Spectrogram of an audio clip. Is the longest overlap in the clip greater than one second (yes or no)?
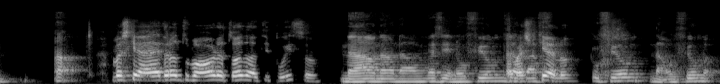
no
